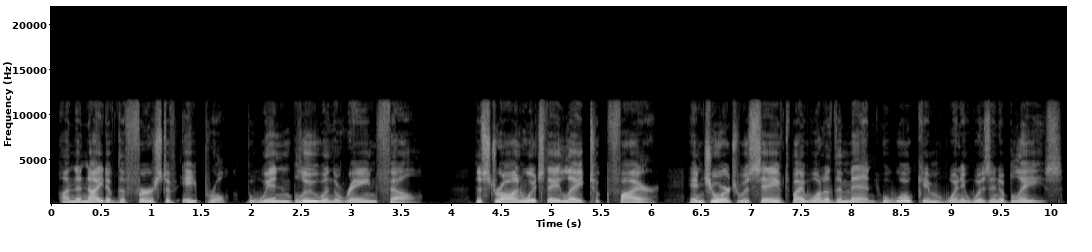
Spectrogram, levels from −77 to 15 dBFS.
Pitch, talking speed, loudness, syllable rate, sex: 135 Hz, 250 wpm, -16 LUFS, 5.2 syllables/s, male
